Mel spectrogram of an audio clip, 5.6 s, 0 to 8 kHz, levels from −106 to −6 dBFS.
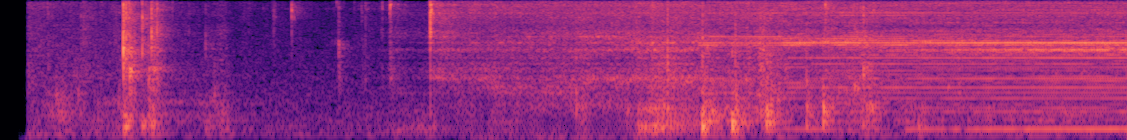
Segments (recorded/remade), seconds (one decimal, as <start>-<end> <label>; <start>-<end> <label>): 0.0-1.9 recorded; 1.9-3.5 remade; 3.5-5.6 recorded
